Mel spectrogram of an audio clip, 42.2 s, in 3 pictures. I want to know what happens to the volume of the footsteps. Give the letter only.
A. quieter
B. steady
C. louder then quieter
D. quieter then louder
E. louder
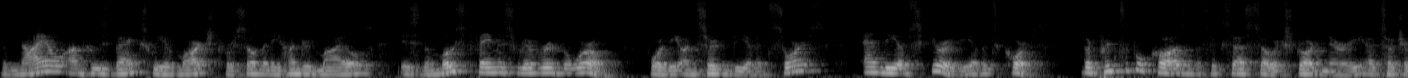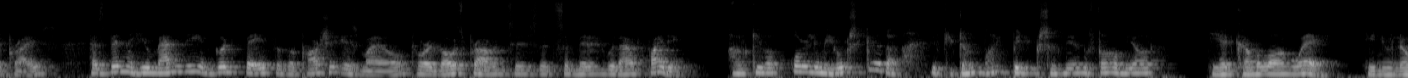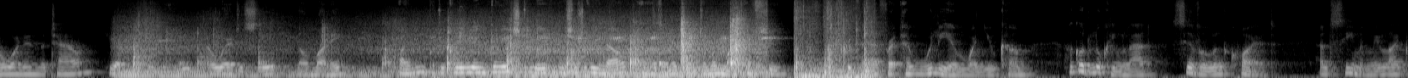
E.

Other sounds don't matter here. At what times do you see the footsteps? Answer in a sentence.
The footsteps can be heard from 29.2 to 37.0 s.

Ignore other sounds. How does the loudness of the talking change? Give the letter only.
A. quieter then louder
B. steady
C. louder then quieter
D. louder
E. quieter
D.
